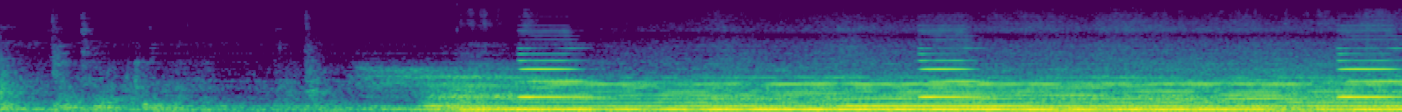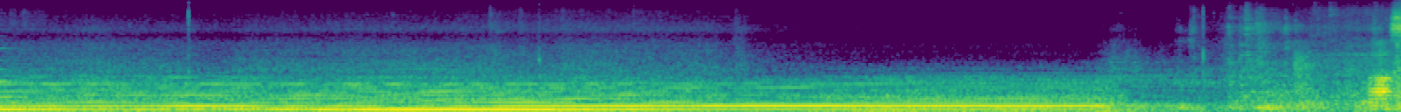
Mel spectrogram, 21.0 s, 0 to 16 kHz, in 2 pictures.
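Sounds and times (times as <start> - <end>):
elevator pump motor humming: 2.7 - 21.0
elevator chime: 3.2 - 19.0.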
